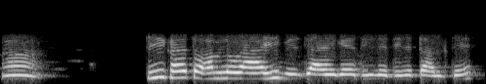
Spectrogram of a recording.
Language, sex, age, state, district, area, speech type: Hindi, female, 60+, Uttar Pradesh, Mau, urban, conversation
